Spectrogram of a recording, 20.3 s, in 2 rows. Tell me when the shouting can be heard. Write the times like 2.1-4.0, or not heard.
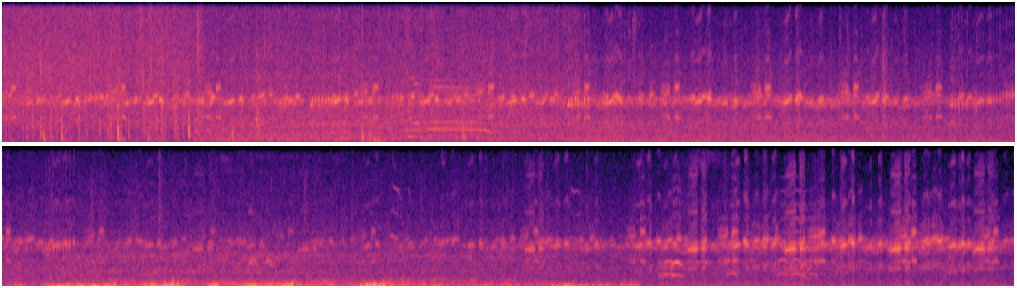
3.6-4.9.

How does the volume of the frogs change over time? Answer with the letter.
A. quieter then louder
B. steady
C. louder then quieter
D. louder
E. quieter
A.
